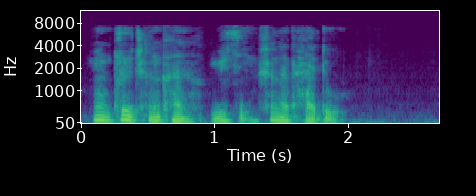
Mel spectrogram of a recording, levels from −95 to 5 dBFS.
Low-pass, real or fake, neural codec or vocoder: 7.2 kHz; fake; codec, 16 kHz, 8 kbps, FreqCodec, smaller model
